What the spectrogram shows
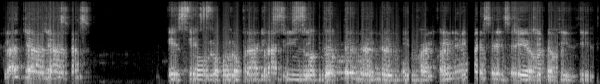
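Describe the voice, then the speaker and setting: A teacher giving a live online class, checking in constantly with short questions and pausing on fillers. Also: mid-range voice, wildly swooping pitch, gravelly, background noise.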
